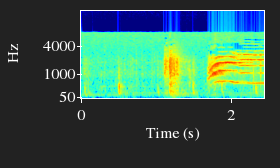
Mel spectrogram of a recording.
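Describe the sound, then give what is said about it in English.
The door of a den thumps shut, with a few knocks and a sharp latch click as it is locked, then a sustained, wavering high-pitched vocal sound takes over. “You better dump them here in the den and lock the door.”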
